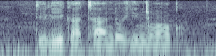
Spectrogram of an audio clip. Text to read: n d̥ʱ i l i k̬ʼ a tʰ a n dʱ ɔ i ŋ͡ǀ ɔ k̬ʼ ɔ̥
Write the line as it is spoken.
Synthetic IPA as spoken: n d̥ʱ i l i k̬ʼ a tʰ a n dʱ ɔ i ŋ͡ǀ ɔː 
